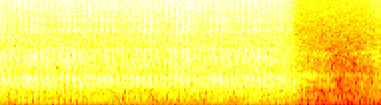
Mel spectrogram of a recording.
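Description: A quilting sewing machine stitching in constant mode runs with a steady, fast mechanical whir and rapid needle rhythm, close and loud, then stops abruptly near the end, leaving a quiet room.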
